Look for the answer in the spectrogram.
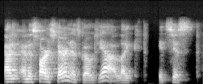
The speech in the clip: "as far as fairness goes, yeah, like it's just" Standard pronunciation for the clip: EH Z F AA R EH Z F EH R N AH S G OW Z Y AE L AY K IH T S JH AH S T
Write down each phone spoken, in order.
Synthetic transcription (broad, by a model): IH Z F AA R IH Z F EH R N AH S G OW Z Y AE L AY K IH T S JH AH S T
